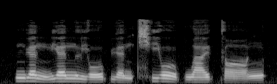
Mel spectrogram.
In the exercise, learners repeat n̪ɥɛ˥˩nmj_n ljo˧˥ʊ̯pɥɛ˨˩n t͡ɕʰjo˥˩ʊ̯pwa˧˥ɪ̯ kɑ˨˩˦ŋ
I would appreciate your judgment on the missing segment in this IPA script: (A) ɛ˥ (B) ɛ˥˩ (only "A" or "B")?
A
